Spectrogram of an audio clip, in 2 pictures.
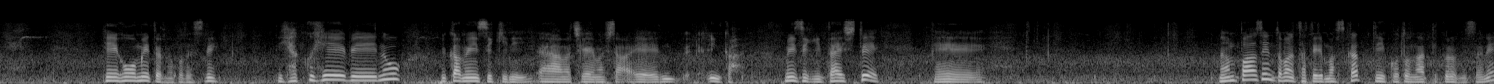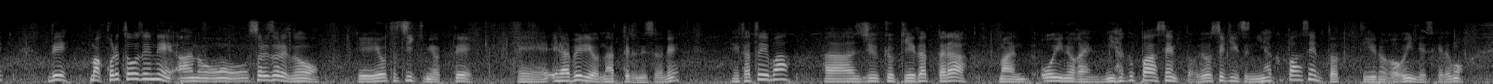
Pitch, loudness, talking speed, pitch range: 140 Hz, -25 LUFS, 310 characters per minute, 115-165 Hz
